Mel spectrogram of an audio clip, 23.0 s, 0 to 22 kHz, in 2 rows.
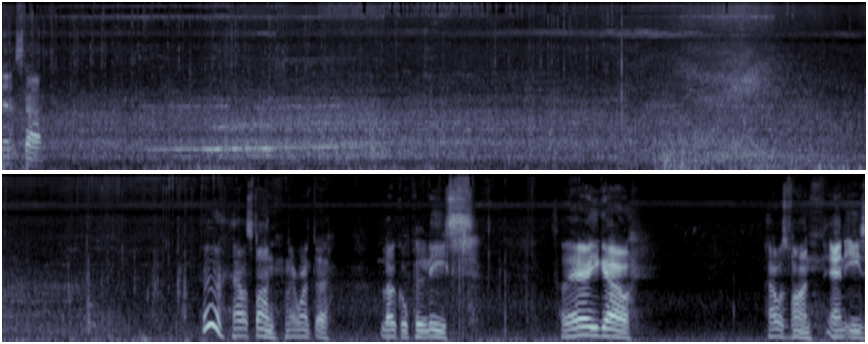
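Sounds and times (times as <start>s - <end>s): car driving past: 0.0s - 13.1s
wind noise: 0.0s - 14.3s
bike tires on road: 0.0s - 23.0s.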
